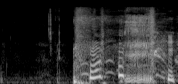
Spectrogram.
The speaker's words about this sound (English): I'm going to clear my throat. Sorry.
